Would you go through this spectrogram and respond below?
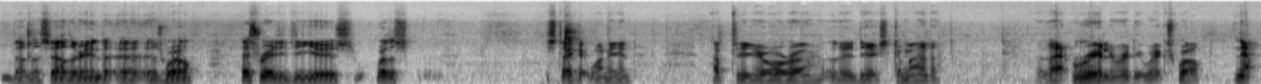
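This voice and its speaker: A man giving a casual hands-on how-to as a hobbyist, talking haltingly as he works with his hands. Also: on the low side, a little hiss or hum. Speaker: ham radio hobbyist presenting DIY tips.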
